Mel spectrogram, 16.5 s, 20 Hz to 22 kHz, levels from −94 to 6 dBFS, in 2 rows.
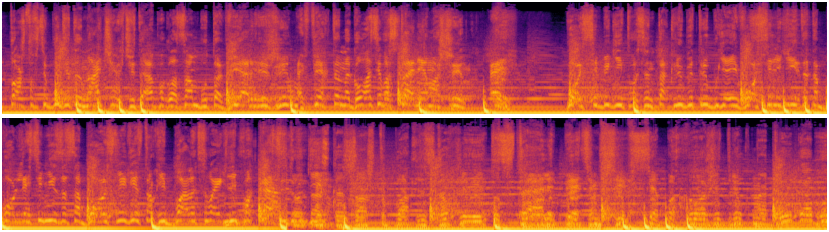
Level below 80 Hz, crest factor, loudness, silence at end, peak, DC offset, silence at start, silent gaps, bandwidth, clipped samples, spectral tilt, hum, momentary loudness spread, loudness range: -10 dBFS; 8 dB; -11 LUFS; 0 s; 0 dBFS; under 0.1%; 0 s; none; 19.5 kHz; 1%; -5 dB/octave; none; 4 LU; 1 LU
